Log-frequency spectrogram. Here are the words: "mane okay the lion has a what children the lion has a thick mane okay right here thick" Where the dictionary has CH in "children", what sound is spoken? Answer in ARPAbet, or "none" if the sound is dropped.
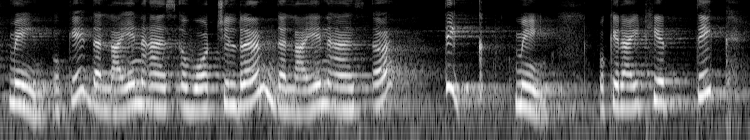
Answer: CH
